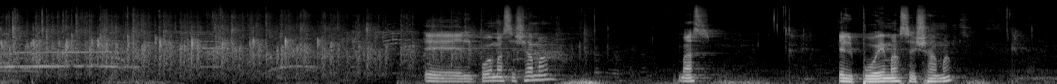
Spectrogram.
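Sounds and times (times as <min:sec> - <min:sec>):
faint whistles or tonal cheers: 0:00.0 - 0:04.0
audience applause: 0:00.0 - 0:04.9
speech: 0:04.2 - 0:05.7, 0:06.8 - 0:07.2, 0:08.4 - 0:09.7.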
